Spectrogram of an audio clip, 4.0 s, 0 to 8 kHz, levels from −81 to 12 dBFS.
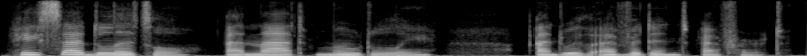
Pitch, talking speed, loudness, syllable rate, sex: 210 Hz, 150 wpm, -18 LUFS, 4.9 syllables/s, female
